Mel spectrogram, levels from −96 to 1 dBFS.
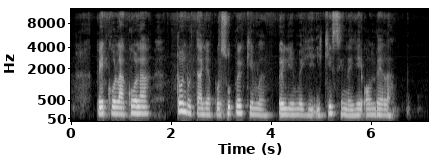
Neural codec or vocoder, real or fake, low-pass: codec, 24 kHz, 3 kbps, HILCodec; fake; 10.8 kHz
